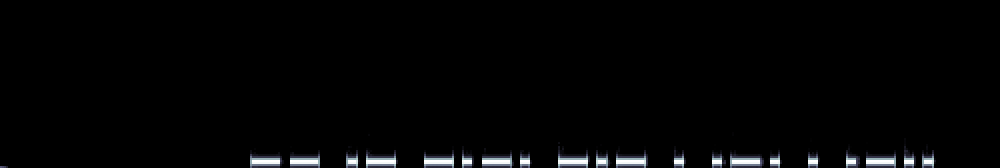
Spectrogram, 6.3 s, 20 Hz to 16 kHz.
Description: Morse code, heard as a keyed tone, about 20 wpm, 700 Hz. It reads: MACKEREL
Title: Difficult Words with Hints - 20wpm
